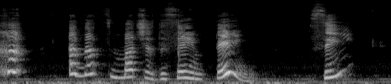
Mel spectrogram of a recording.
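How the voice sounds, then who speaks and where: In a put-on character voice, a woman speaks squeaky and extremely high, with very wide pitch swings and a warm, gentle tone. She goes very slowly over light background noise. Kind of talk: bedtime story. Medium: read story.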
